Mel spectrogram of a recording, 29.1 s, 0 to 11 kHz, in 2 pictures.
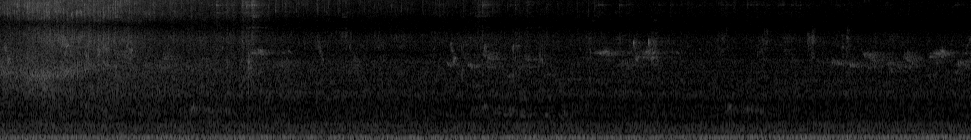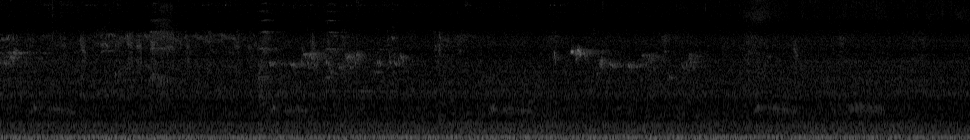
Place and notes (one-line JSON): {"title": "Dayong Rd., Yancheng Dist. - Pigeon", "date": "2014-05-14 06:34:00", "description": "Birds singing（Pigeon, At the intersection, Sound distant fishing, People walking in the morning, Bicycle", "latitude": "22.62", "longitude": "120.28", "altitude": "1", "timezone": "Asia/Taipei"}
